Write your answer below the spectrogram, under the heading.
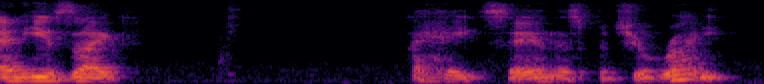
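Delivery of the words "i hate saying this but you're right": put-on hushed whisper, on the verge of crying. Retelling what Jason said when admitting someone was right: imitating Jason near tears. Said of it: "you sounded like you were gonna cry".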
